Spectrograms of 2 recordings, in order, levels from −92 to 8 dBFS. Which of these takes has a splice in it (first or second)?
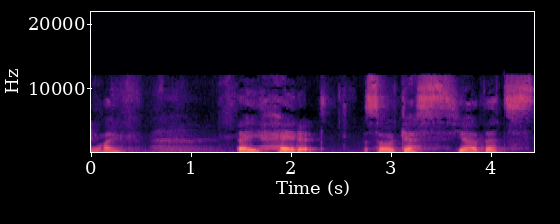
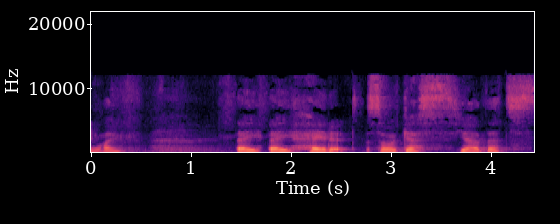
second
